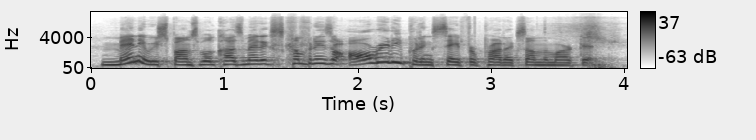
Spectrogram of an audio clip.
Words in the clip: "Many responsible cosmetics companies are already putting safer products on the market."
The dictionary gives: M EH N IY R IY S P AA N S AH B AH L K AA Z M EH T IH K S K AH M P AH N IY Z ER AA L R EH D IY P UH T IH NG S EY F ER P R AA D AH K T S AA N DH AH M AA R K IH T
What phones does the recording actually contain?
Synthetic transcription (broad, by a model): M EH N IY R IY S P AA N S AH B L K AA Z M EH T IH K S K AH M P AH N IY Z ER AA L R EH D IY P UH T IH NG S EY F ER P R AA D AH K T S N DH AH M AA R K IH T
